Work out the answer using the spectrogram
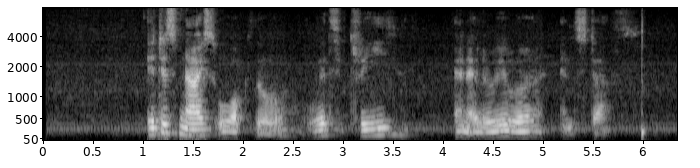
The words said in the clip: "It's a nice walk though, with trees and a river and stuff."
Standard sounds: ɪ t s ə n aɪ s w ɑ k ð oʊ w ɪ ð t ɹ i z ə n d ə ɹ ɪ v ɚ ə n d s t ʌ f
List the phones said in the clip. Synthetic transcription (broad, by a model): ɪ t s n aɪ s w ɑ k ð oʊ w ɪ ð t ɹ i ə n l ə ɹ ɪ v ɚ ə n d s t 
